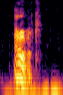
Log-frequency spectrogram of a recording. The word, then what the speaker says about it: Arabic: How do you pronounce that word? – Arabic. – Arabic, not Arabic.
